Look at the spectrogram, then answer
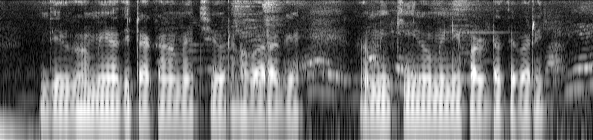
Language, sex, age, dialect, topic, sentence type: Bengali, male, 41-45, Jharkhandi, banking, question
